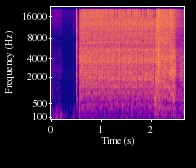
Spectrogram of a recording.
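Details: Ferrari F355 warm engine cranking during compression test on cylinder 4 before engine-out belt service: steady even starter whirr without stumbles; reading about 171 psi, consistent across cylinders after carbon was burned off.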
